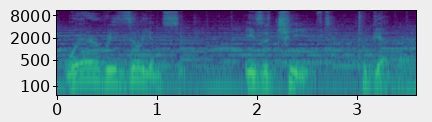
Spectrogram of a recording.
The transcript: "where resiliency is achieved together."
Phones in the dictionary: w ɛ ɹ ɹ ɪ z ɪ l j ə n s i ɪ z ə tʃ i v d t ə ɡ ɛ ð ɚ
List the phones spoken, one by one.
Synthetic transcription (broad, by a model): w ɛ ɹ ɹ ɪ z ɪ l j ə n s i ɪ z ə tʃ i v d t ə ɡ ɛ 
